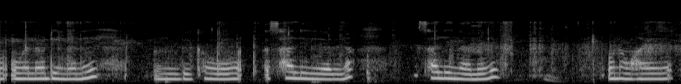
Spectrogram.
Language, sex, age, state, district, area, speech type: Bodo, female, 18-30, Assam, Baksa, rural, spontaneous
